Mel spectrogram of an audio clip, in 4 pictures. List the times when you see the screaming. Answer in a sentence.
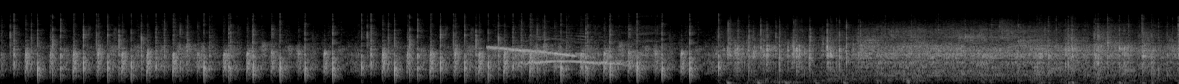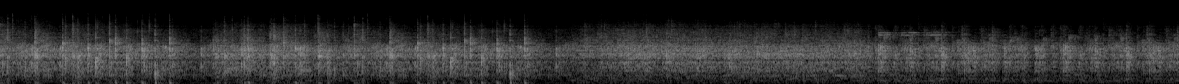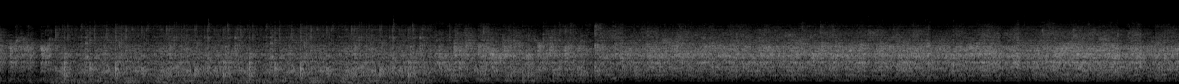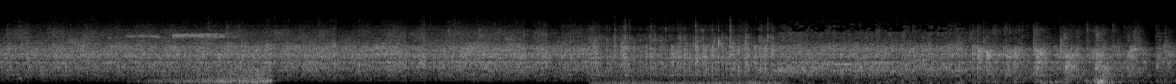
The screaming can be heard from 5.1 to 7.1 s.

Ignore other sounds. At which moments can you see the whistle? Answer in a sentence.
You can hear the whistle from 4.8 to 5.8 s, from 20.6 to 21.4 s and from 36.6 to 38.1 s.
